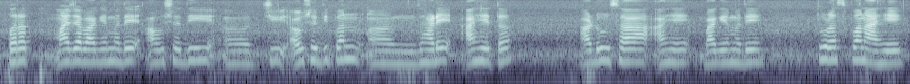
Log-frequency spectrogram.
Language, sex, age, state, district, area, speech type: Marathi, female, 30-45, Maharashtra, Nanded, rural, spontaneous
